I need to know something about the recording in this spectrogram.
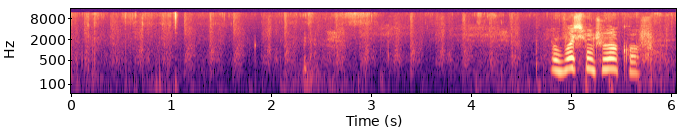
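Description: Footsteps crunch softly on dry dirt.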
